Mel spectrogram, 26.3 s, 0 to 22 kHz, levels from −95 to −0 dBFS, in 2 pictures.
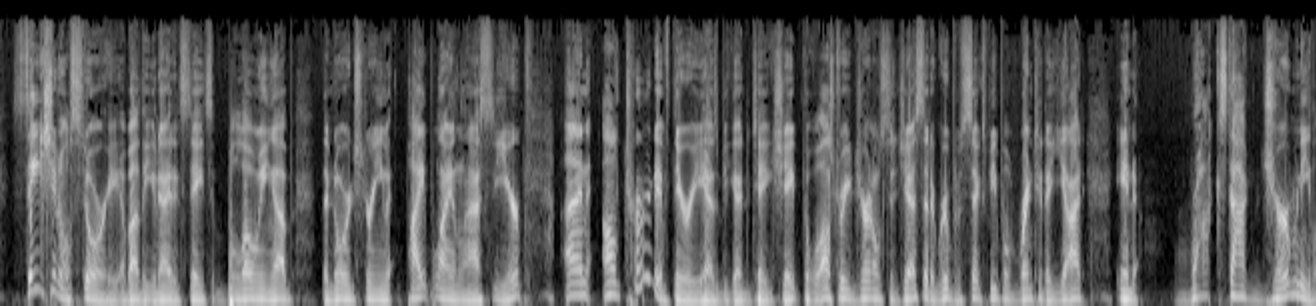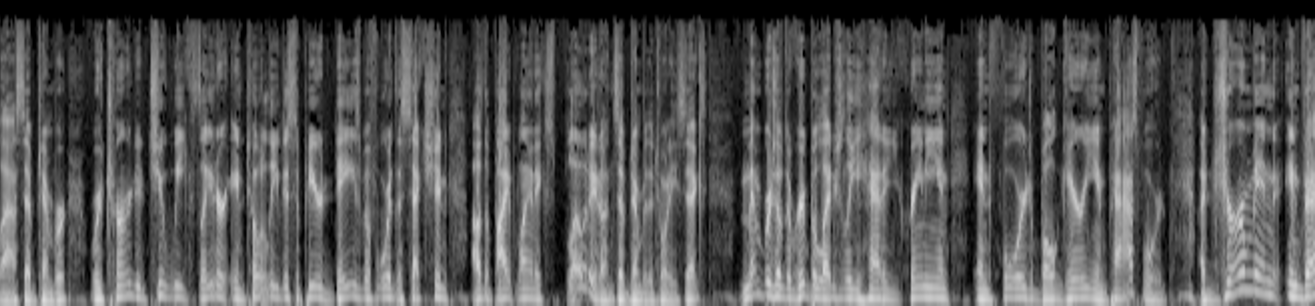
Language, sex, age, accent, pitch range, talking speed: English, male, 40-59, American, 100-125 Hz, 170 wpm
